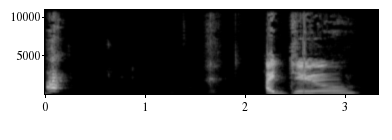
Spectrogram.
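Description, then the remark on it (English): A dog barks: one short bark, a quiet pause, then a sharp bark that stretches into a long, falling, whining yowl. No one talks. “No, it's not your fault that the dog's screaming at me.”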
